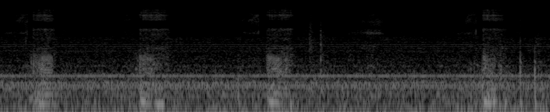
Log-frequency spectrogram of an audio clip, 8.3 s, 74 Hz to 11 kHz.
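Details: Soft snoring breaths about every 1.6 seconds, roughly 37 a minute, over steady room hum, recorded April 23, 2024: snoring.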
